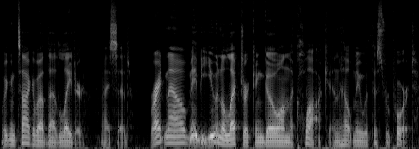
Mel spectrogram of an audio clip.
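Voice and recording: The intonation is lively as the speaker reads aloud in a natural voice.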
